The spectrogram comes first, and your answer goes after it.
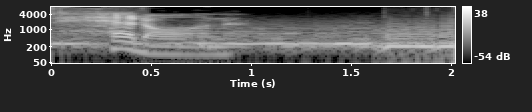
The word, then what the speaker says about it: Hedon: I actually did some reading on this game, and apparently its name is actually pronounced Hedon, which... I don't know how I feel about that. I'm probably just gonna keep calling it Hedon, because Hedon is applied directly to the forehead.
